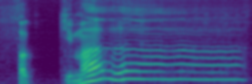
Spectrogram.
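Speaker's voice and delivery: high, drawn-out mock squeal; silly high voice. Folding a junk hand, mocking it in a slow high squeal. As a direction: stretch it out way up high like a goofy cartoon. Same insult repeated in silly voice.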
